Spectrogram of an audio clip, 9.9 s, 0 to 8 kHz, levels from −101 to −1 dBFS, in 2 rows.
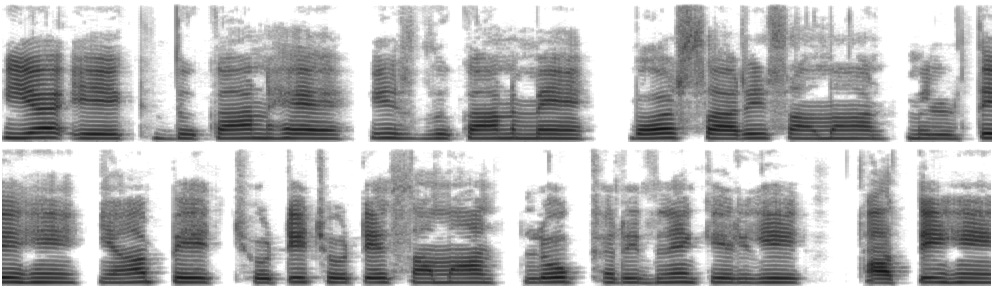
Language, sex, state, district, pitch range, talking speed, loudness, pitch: Hindi, female, Bihar, Lakhisarai, 235-250 Hz, 135 wpm, -17 LUFS, 240 Hz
